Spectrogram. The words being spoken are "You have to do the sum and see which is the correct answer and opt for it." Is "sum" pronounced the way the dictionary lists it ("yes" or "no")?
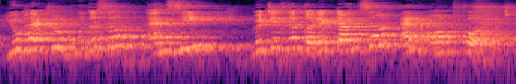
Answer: no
